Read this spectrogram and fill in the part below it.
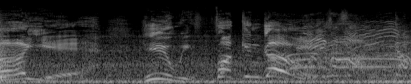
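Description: A man shouts excitedly.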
